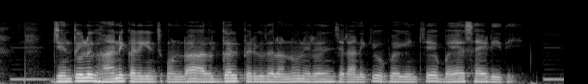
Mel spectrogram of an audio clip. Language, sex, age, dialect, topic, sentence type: Telugu, male, 41-45, Central/Coastal, agriculture, statement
